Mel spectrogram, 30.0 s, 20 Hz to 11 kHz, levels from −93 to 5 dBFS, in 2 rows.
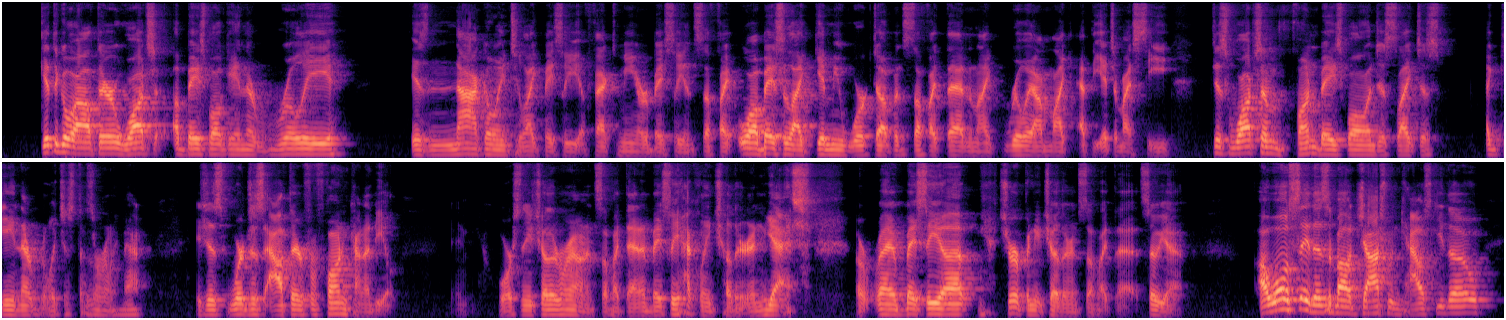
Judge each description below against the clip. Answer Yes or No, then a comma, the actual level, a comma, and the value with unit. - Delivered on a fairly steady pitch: Yes, narrow, 2.3 semitones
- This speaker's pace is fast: Yes, fast, 220 wpm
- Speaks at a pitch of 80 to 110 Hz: Yes, low, 105 Hz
